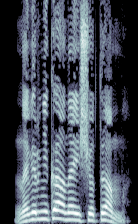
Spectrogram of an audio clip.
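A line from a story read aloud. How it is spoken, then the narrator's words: Gloomy. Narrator (Russian): мрачно сказал он Гидеон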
